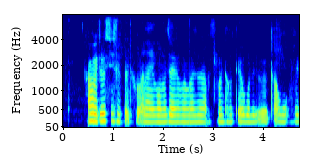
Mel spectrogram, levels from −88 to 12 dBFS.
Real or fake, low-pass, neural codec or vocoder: fake; 7.2 kHz; codec, 16 kHz in and 24 kHz out, 1.1 kbps, FireRedTTS-2 codec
